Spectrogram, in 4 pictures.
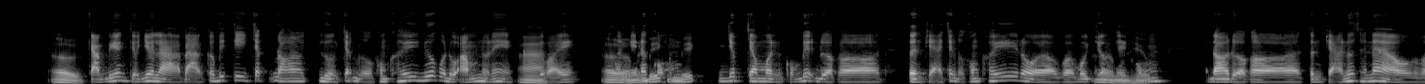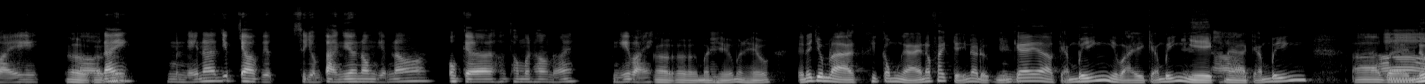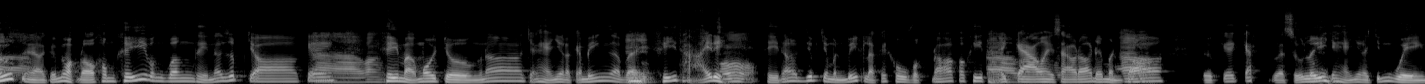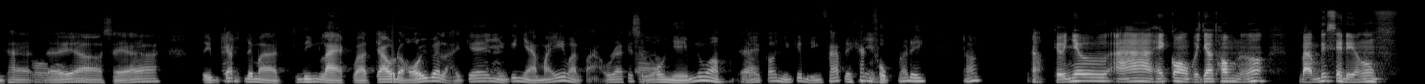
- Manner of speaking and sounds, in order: tapping; other background noise; chuckle
- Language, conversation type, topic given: Vietnamese, unstructured, Công nghệ có thể giúp giải quyết các vấn đề môi trường như thế nào?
